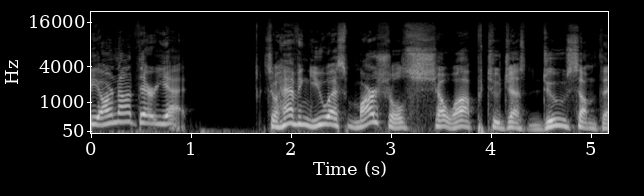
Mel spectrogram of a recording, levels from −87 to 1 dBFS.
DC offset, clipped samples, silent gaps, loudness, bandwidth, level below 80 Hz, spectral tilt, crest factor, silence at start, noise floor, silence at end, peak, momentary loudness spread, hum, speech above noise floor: under 0.1%; under 0.1%; none; -26 LUFS; 15.5 kHz; -54 dBFS; -6 dB/octave; 16 dB; 0 s; -60 dBFS; 0 s; -10 dBFS; 5 LU; none; 35 dB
